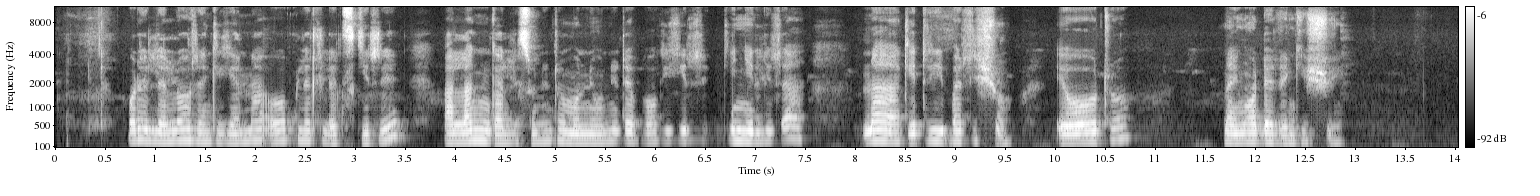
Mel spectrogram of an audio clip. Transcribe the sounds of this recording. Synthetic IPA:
ɔ˦ɾɛ˨lɛ˨lɔ˦ɾɛ˨ŋɡɪ˨kɛ˨na˦ʔɔ˦plɛ˦tlɛ˨tskɪ˨ɾɪ˦ | a˨la˦ŋŋɡa˨li˨su˨ni˦tɔ˦mɔ˨ne˨u˨ni˦tɛ˨pɔ˦kkɪ˦ɲi˨li˦ta˦ | na˨ke˨ti˦ɓa˦ti˦ʃo˨ | e˨ɔ˦tɔ˦ | na˨i˨ŋɔ˦ɗɛ˨tɛ˨ŋɡi˦ʃwi˨

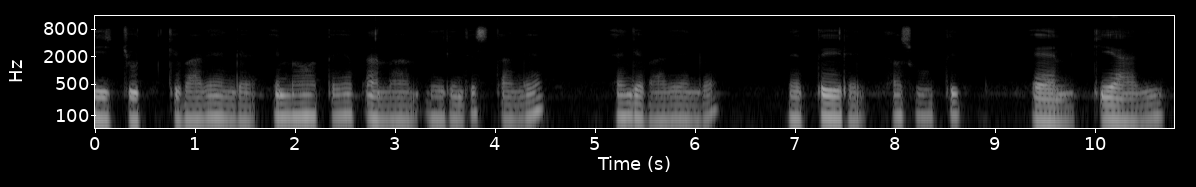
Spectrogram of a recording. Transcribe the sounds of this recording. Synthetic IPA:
i˨t͡ʃu˨t̚ki˨βa˨ɣɛ˦ŋɡɛ˨i˦nɔ˦te˦t̪a˨na˨ni˨ɾi˨ɲd͡ʒe˦sta˨ŋɡɛ˦ | ɛ˦ŋɡe˨βa˨ɣɛ˦ŋɡɛ˦ | ne˨te˦˨ɾe˨ɲa˦su˦ti˦k̚ | ɛ˨nkɪ˦a˨ɣi˦

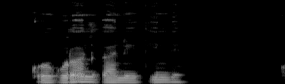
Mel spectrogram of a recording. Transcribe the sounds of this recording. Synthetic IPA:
ko˨ɡu˨ɾɔ̰˦nka˨ne˨t̪i˦nde˦ | k

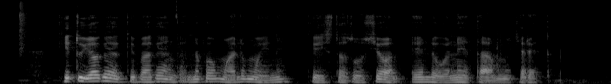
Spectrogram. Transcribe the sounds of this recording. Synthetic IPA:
ki˦tu˨jɔ˦kɛ˦kːi˨pa˨kɛ˦ŋɡɛ̰˨nɛ˦pɔ˦mwa˨li˦mwe˨i˨ne˦ke˨i˨sta˨so˨sjɔ˦ne˦le˨we˨ne˦ta˨mŋɛ˨t͡ʃɛ˨ɾɛ˦t

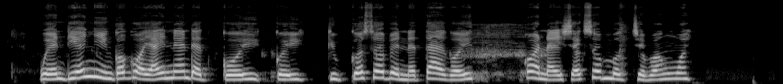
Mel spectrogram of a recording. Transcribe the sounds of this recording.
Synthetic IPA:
we˨ndje˦ɲi˦˨ŋ̩˨kɔ˨˦k̬ɔ˨ja˨˦i˦nɛ˦ndɛ˨t̚ko˨˦ko˨i˨ | ki˨p̚ko˦so˦be˨nɛ˨ta˦˨kɔ˨i˦t̚kɔ˦˨na˨i˨ʃɛ˨˦kso˦mo˨k̚t͡ʃe˨bɔ˨˦ŋwɛ˦ɲ

